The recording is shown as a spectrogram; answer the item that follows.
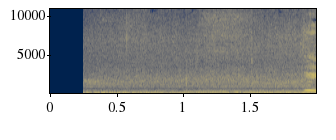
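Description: Honda VTX1300 Retro's V-twin engine idling steadily through its Cobra slash-cut exhaust, with a faint tone slowly rising in pitch.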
